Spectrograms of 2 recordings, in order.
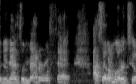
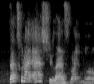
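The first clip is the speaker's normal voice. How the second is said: ordinary talk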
